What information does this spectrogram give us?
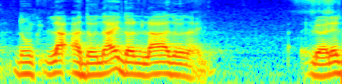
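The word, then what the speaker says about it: לַאדֹנָי: La Adonai, on avait une deuxième syllabe. Mais le Aleph va devenir quiescent, ça va faire la Adonai. Avec voilà, une voyelle ouverte et un A un peu plus long.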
